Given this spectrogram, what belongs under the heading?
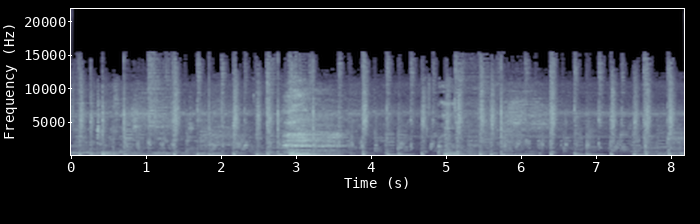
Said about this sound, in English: Somebody, what's that? That's him coughing.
